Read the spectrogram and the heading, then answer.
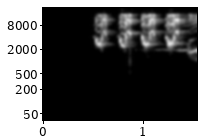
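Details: Orange-headed thrush from Indonesia giving a brief phrase of its loud, tight song: four quick, rich whistled notes, each rising then falling, followed by a drawn-out rising whistle.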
